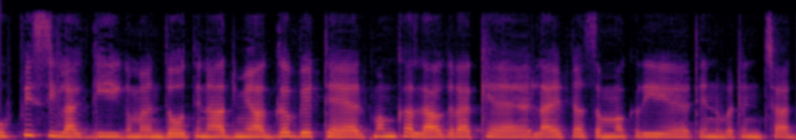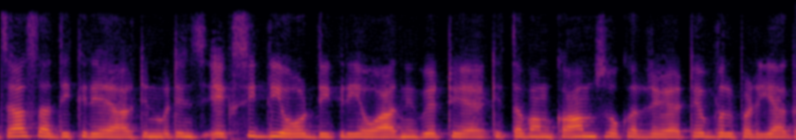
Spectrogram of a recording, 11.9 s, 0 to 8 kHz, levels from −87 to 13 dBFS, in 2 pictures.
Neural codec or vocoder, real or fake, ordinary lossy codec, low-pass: codec, 16 kHz, 0.8 kbps, ZipCodec; fake; none; 7.2 kHz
